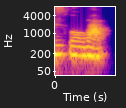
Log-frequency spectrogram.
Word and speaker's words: слово: But you hear me pronouncing A because letter O is not stressed. You see слово, but I say слова, right?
